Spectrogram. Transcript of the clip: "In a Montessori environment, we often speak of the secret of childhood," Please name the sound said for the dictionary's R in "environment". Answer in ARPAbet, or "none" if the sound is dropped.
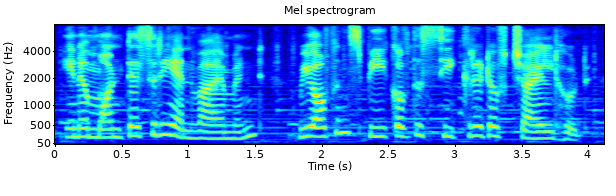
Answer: none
